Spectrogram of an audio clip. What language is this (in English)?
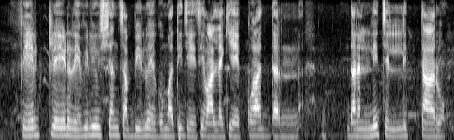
Telugu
